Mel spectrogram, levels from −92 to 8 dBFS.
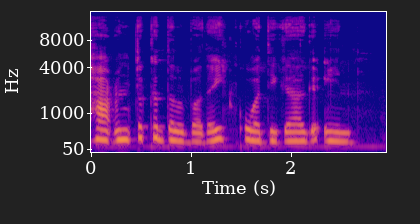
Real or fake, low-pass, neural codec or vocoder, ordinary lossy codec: real; 14.4 kHz; none; none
